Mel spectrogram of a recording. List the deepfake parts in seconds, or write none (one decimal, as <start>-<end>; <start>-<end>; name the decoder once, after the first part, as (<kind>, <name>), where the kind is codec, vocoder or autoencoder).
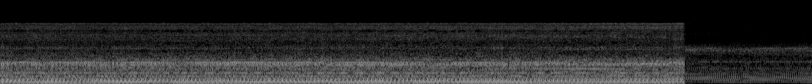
0.0-1.5 (autoencoder, DAC-VAE); 2.7-3.8; 4.8-5.4; 6.5-8.1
